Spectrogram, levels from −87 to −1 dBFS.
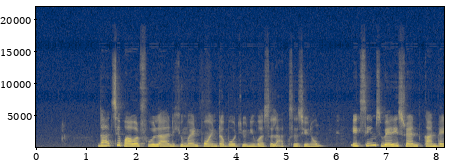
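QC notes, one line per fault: No faults heard anywhere in the speech. Nothing in the recording calls for a timestamped entry.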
